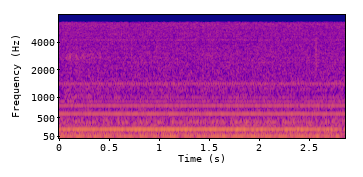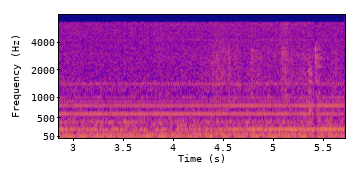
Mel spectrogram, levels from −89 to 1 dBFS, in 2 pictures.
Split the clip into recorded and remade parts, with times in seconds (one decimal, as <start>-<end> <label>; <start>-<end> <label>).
0.0-5.7 recorded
